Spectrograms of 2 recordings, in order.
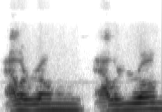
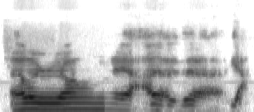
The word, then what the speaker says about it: aleurone: then you got what's called an aleurome layer. I'm probably butchering the pronunciation of that, but I'm not going to help you out, bro. Yeah, I mean, I've never had somebody, a biologist, explain it to me and pronounce it. Good job, Jeff. Aleurone, yeah, that's it. No, whatever you say. Aleurone, aleurone layer.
